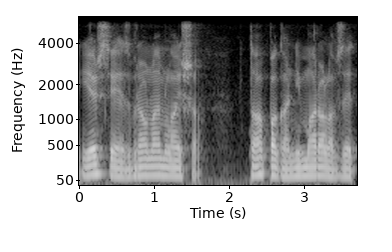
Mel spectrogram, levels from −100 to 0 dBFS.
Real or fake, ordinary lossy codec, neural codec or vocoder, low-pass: real; none; none; 5.4 kHz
